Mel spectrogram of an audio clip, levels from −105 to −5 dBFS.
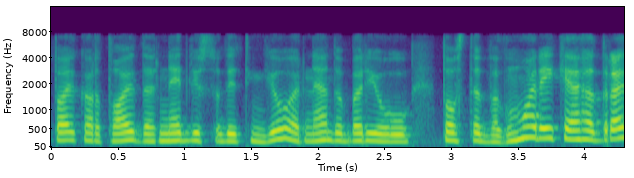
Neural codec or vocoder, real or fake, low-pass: codec, 16 kHz, 0.8 kbps, ZipCodec; fake; 7.2 kHz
